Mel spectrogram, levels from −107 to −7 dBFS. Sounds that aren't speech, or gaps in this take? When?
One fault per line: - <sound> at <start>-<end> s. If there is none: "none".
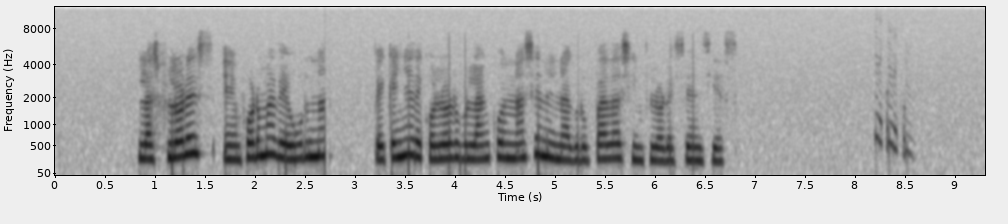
- dropout at 2.7-2.7 s
- chirp at 8.2-8.6 s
